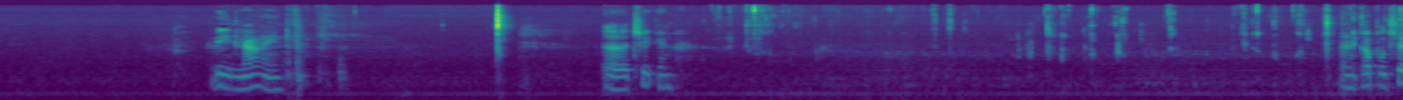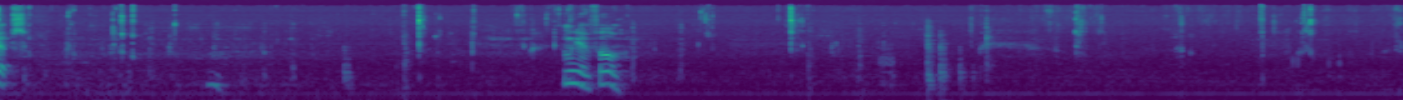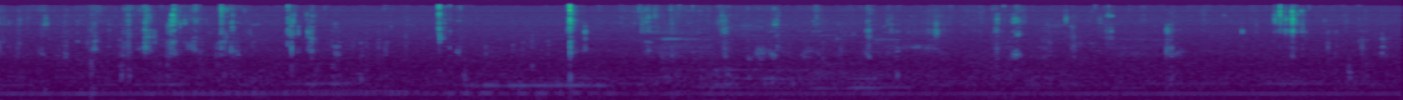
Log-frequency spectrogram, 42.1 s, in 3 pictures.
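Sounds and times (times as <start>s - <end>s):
low steady hum: 0.0s - 42.0s
person chewing and biting: 7.1s - 8.2s, 8.9s - 13.4s, 14.7s - 17.2s, 18.1s - 19.6s, 20.6s - 22.5s, 24.5s - 32.8s, 33.6s - 42.0s.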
